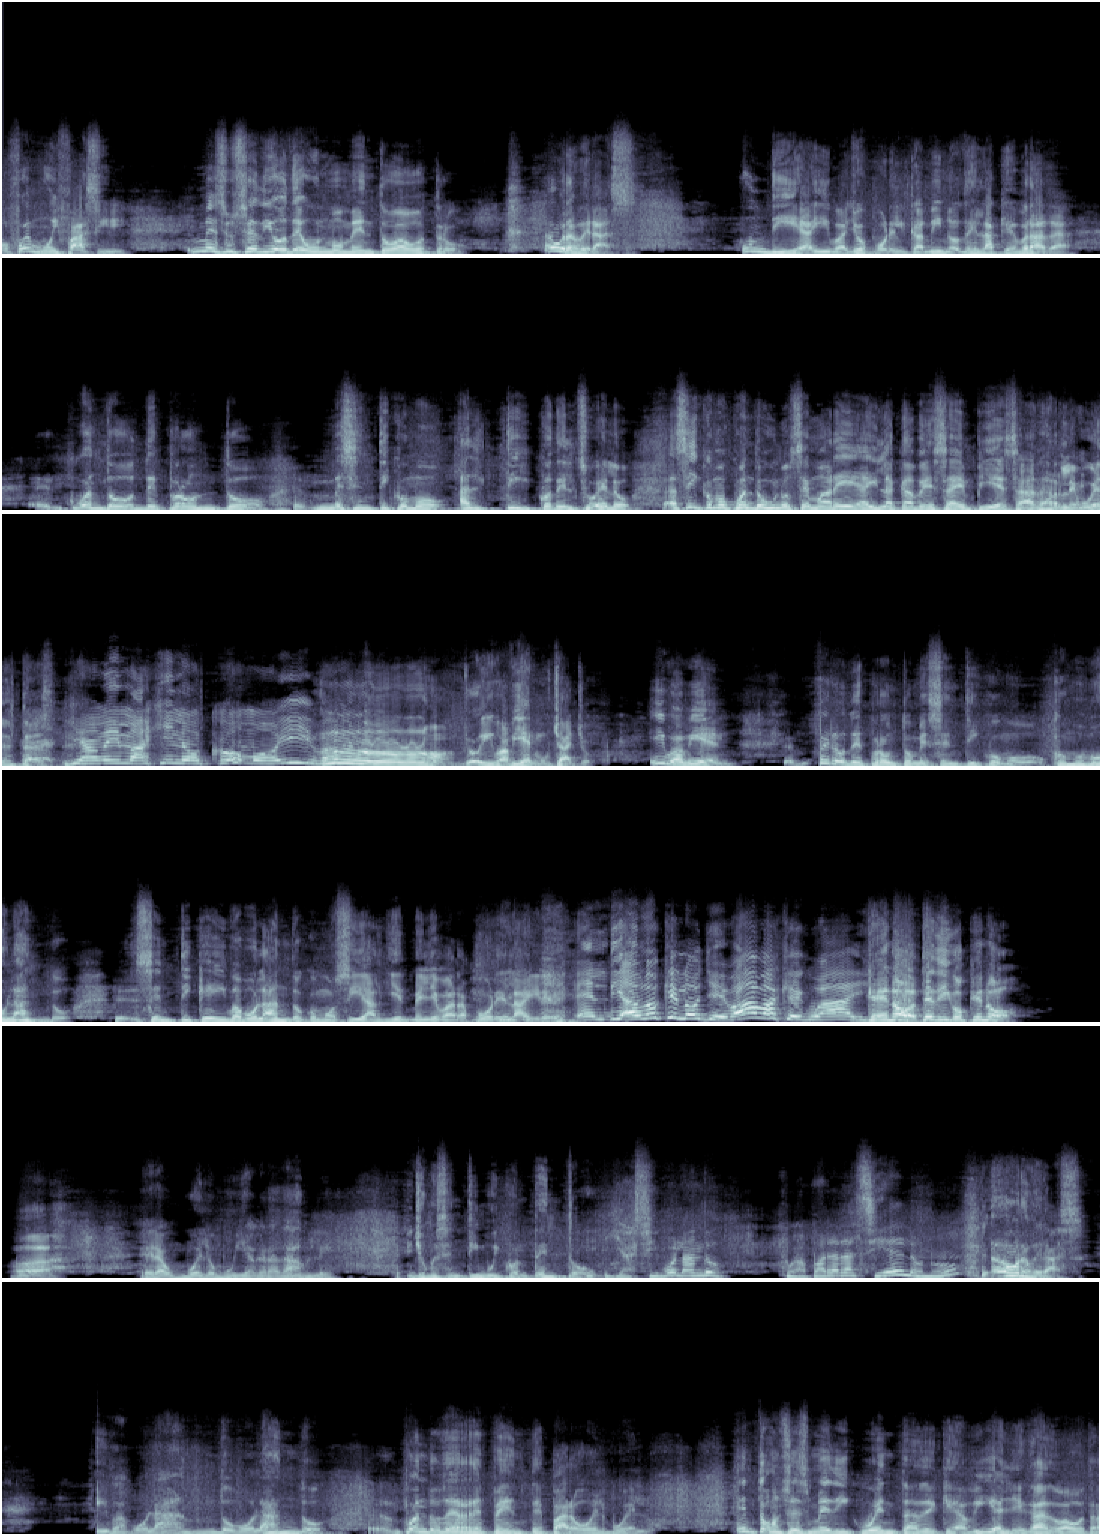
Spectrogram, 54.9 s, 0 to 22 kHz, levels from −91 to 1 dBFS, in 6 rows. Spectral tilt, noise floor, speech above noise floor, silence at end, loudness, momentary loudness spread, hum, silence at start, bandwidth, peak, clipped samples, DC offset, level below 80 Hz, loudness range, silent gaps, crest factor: -5.5 dB/octave; -59 dBFS; 40 dB; 0 s; -19 LUFS; 15 LU; none; 0 s; 11 kHz; -2 dBFS; under 0.1%; under 0.1%; -54 dBFS; 8 LU; 36.35-36.50 s; 18 dB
